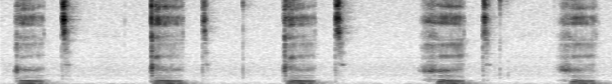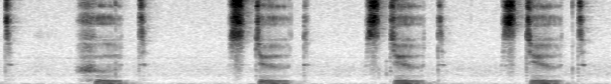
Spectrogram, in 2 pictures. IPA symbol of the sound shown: ʊd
